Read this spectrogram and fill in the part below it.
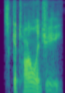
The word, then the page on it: scatology: American English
